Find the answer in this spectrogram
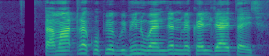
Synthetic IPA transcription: ʈəmaʈɾəkupjoɡ̚bibʱinːʋɛnd͡ʒənmekəjld͡ʒajt̪əjt͡ʃʰ

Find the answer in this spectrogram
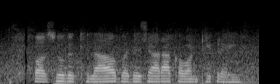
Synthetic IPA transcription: pəsukekʰɪlaːwbəd̪et͡ʃaːɾakəʋənʈʰikɾəɦi

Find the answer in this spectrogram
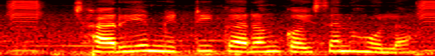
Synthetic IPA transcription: t͡ɕʰaɾjemiʈikaɾəŋkəjsənɦola

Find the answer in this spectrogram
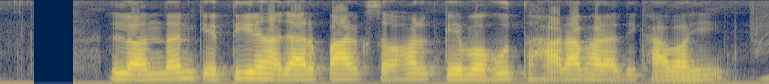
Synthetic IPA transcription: lənd̪ənket̪inɦəd͡ʒaɾpaɾksəɦəɾkebəɦut̪ɦa̰ɾabʱaɾad̪ikʰabəɦi

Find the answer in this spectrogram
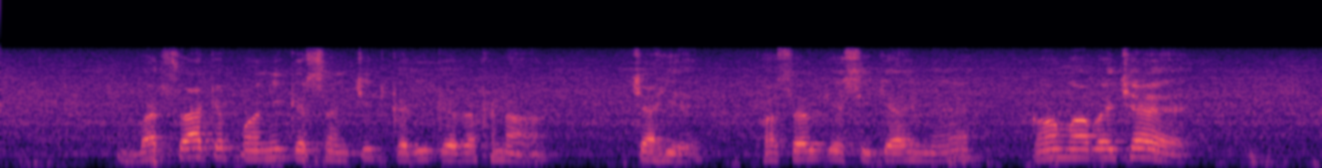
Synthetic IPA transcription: bəɾsakepaːnikesə̃nt͡ʃit̪kəɾikeɾəkʰna | t͡ʃaːɦije | pʰəsəlkesit͡ʃaːimẽ | kamabɛt͡ʃʰɛ

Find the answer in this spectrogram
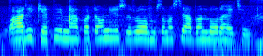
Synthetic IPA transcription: pəɦaɾikʰet̪imepəʈəwnisɾosəməsjabənloɾəɦɛt͡ʃʰɛ

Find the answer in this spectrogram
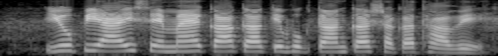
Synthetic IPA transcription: juːpiːaːisemɛ̃kakakebʱʊɡt̪aːnkaʃɐkat̪ʰaːʋeː

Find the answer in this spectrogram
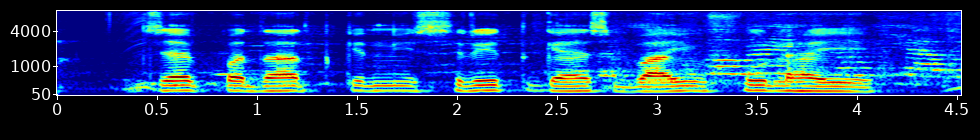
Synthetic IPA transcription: d͡ʒɛpəd̪aːɾt̪ʰkenisɾɪt̪ɡɛːsbajupʰulɦəje

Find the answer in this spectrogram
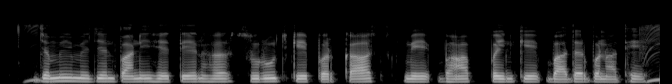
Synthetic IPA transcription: d͡ʒəmːĩnmẽd͡ʒeːnpaːniɦet̪eːnɦəɾsʊɾuːd͡ʒkepəɾkaːs | mẽbʱãːppəɪnkebaːd̪əɾbənat̪ʰeː

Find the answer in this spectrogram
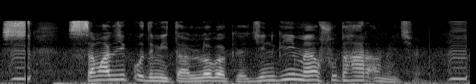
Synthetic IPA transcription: səmad͡ʒikud̪ʱmit̪aloɡəked͡ʒinɡimesud̪ɦaɾa̰nəjt͡ʃʰɛ̰

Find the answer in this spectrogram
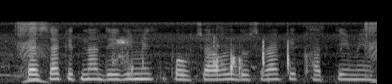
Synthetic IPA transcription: pɛːsakɪt̪nad̪eːɾimẽpɐʊ̃t͡ʃaːwəld̪usɾãkekʰaːt̪ːemẽ

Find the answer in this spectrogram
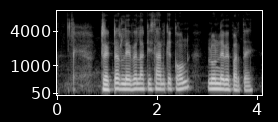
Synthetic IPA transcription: ʈɾeːk̚ʈəɾleːbelakɪsaːnkekɔːn | loːnleːbepɐɽt̪eɦɛ̃ː

